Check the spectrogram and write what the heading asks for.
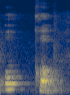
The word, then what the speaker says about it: অক্ষ: হবে ও এর মত যেমন অক্ষ উচ্চারণ হবে অক্ষ দক্ষ উচ্চারণ হবে দক্ষ অর্থাৎ ও এর মত উচ্চারণ দ এর সাথে একটা ওকে চলে আসছে অর্থাৎ দক্ষ হয়ে যাচ্ছে। লক্ষণ হয়ে যাচ্ছে লক্ষণ আর যজ্ঞ হয়ে যাচ্ছে যোগ্য। আচ্ছা এখানে আরেকটা জিনিস আমাদের খেয়াল রাখতে হবে। খিয়টা উচ্চারণের ক্ষেত্রে খিয়টা যখন উচ্চারণ করব সেটা ক খ এর মত হবে। ক খ ক খ মানে লক্ষণ যেমন অক্ষ অক্ষ ক খ লক্ষণ।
